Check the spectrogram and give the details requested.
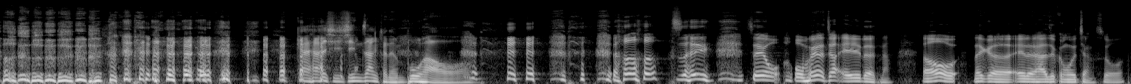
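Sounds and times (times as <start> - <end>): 
person imitating excited heavy panting: 0.0 - 2.9, 3.9 - 6.2, 7.2 - 7.5
laughter: 0.0 - 7.4
speech: 0.0 - 11.3.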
